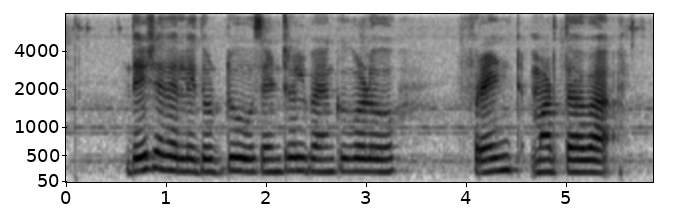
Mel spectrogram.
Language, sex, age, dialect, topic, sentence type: Kannada, female, 36-40, Central, banking, statement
